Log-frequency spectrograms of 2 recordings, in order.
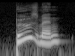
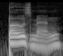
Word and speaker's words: Boozman: Senator Boozman is pronounced Bozeman, and moron is pronounced Moran, though I quite prefer Boozman and moron.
